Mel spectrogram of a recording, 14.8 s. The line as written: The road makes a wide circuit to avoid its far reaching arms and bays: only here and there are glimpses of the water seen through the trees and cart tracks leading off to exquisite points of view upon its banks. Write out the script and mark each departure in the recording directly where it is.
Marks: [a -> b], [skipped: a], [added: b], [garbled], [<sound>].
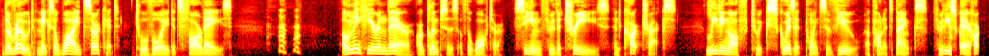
The road makes a wide circuit to avoid its far [skipped: reaching arms and] bays: [laugh] only here and there are glimpses of the water seen through the trees and cart tracks leading off to exquisite points of view upon its banks. [garbled]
